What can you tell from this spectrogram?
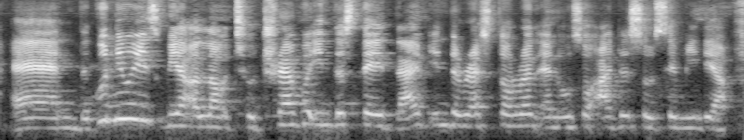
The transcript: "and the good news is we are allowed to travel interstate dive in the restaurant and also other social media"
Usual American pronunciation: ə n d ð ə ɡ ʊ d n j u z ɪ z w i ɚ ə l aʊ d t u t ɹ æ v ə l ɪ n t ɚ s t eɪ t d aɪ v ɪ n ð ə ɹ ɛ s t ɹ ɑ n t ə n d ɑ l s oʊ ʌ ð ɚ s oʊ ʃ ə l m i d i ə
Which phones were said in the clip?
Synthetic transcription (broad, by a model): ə n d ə ɡ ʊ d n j u ɪ s w i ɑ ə l aʊ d t u t ɹ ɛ v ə l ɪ n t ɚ s t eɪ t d aɪ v ɪ n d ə ɹ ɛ s t ɹ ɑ n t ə n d ɑ l s oʊ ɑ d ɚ s oʊ ʃ ə l m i d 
